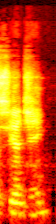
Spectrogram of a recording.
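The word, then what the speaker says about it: Sieyès: Sieyes o Sieyí, ¿sí?, los puristas en francés, que creo que se pronuncia Sieyí, que fundamentó el poder constituyente.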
